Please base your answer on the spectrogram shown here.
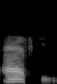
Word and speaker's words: ASCII: So ASCII, this is pronounced ASCII.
